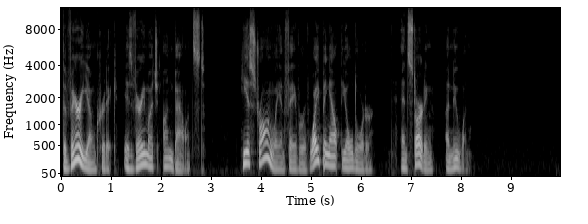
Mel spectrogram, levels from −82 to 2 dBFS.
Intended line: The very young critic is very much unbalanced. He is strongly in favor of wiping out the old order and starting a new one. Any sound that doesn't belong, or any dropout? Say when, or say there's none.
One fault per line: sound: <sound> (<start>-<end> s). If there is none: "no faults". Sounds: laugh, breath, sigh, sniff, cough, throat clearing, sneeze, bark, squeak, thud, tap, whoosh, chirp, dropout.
no faults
